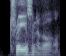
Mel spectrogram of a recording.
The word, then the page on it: treasonable: British English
